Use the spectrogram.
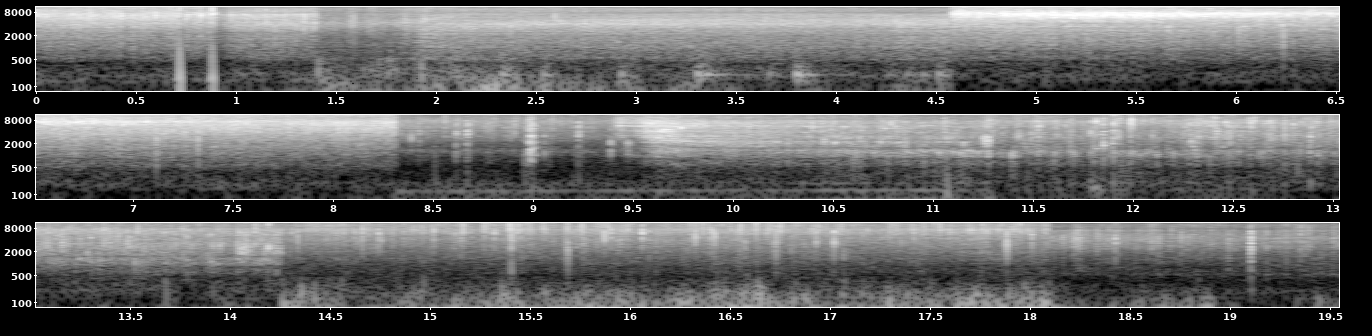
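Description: Egg and onion sizzling in a frying pan for a breakfast burger, a steady close crackle and hiss that swells and shifts in texture as the food is moved, with no talking.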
